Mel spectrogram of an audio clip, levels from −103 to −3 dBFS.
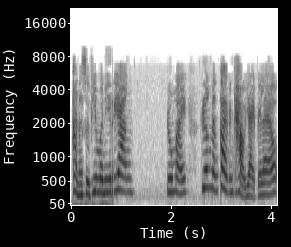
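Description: Speech throughout has a smeared, doubly coded texture with nothing above 9.6 kHz, which fits MP3 then Opus at low bitrates, likely transcoding between lossy codecs. At 0.83 s a 20 ms gap precedes duller sound cut off at 7.6 kHz, with faint new background noise and an unchanged level, likely the input switched to a poorer device.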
